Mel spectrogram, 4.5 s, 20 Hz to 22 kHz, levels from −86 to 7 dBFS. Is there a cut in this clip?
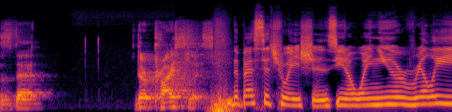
yes; 1 cut; at 2.2 s

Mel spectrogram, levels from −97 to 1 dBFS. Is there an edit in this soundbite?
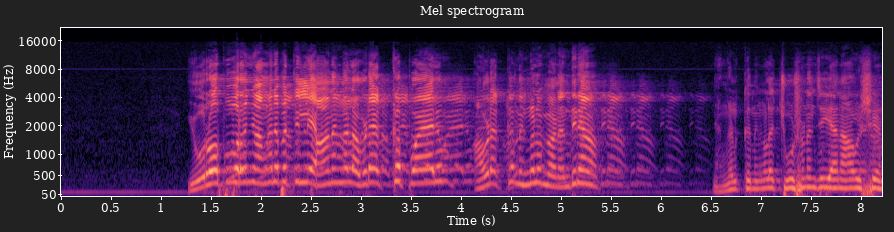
yes; 1 cut; at 2.6 s

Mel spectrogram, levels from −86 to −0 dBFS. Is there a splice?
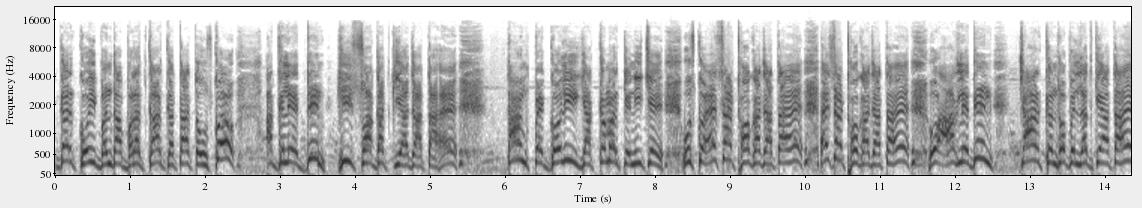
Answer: no; 0 cuts

